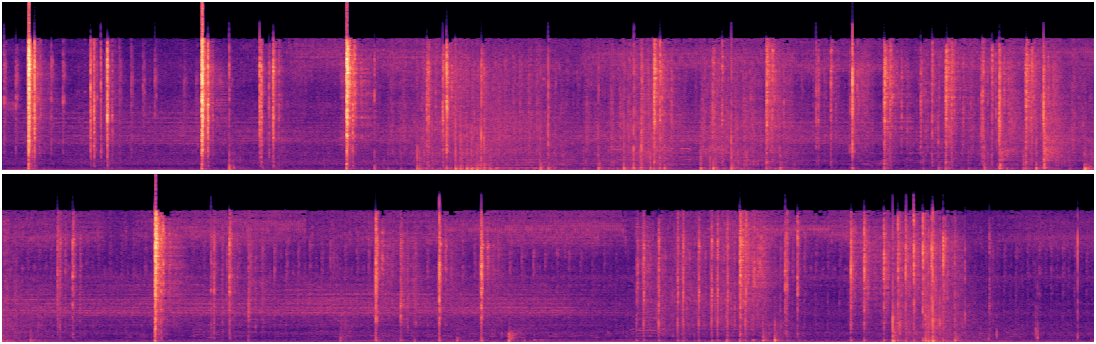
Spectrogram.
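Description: Paintball markers fire in sharp popping shots, with the pops coming in quick bursts throughout.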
